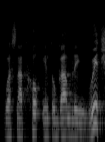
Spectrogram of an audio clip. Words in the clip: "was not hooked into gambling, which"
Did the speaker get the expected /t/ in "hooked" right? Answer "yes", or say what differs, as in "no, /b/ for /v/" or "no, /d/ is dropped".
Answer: no, /t/ is dropped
